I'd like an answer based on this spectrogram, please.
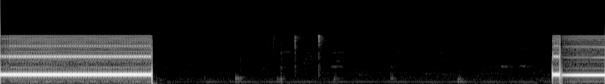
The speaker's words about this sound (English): Okay, one moment. Let me transfer you.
